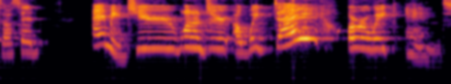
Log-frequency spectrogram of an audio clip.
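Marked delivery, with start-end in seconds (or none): 1.0-2.8 "weekday" rising high at the end; pitch up on first option. Shown as a demonstration. Consultant offers Amy a weekday, pitch going up. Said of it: "listen to the pitch in my voice". 3.5-4.5 "weekend" falling to a close; pitch down on second option. Shown as a demonstration. Consultant offers Amy the alternative, pitch going down. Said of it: "Are you hearing the pitch?".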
